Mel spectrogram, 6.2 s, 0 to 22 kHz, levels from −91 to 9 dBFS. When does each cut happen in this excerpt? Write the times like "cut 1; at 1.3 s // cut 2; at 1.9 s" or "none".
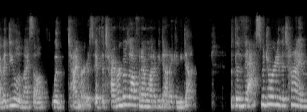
none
